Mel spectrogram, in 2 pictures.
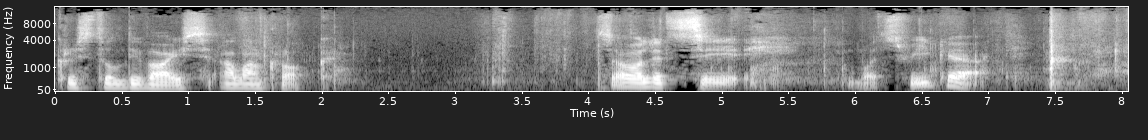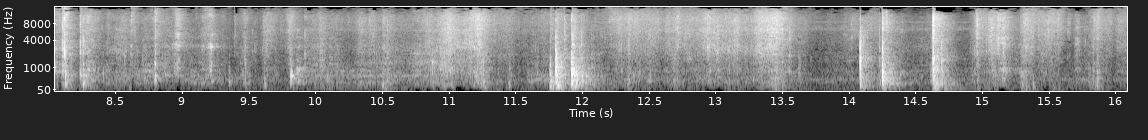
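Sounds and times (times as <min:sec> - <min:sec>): wrapping sheet rustling: 0:07.8 - 0:14.1, 0:14.8 - 0:16.0.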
